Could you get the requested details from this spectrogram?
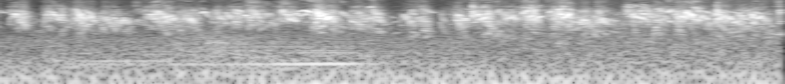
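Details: Canary delivering an unbroken stream of high, fast trilled notes and chirps, steady and loud from start to finish.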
